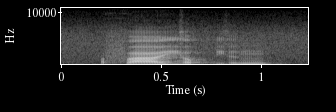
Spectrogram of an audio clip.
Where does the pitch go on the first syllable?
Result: high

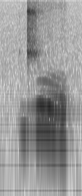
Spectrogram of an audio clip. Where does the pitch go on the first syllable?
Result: falling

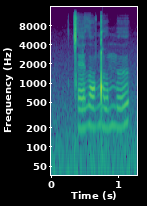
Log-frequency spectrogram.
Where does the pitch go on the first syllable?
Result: rising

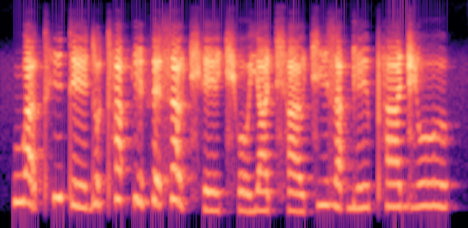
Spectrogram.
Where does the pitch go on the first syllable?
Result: falling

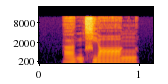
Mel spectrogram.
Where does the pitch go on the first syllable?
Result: low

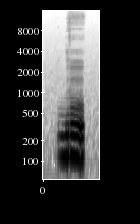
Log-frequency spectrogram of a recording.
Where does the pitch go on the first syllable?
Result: low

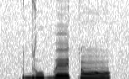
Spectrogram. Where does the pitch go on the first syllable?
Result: high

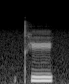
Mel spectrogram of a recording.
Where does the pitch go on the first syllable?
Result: high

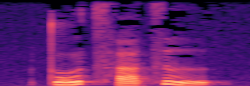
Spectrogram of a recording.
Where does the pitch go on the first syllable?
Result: rising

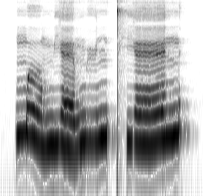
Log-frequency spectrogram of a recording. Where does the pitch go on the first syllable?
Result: falling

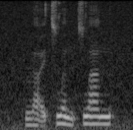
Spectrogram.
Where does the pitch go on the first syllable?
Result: low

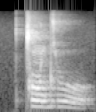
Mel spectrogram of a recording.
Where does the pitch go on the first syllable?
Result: high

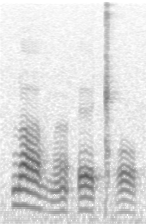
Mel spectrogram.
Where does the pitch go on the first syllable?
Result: falling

